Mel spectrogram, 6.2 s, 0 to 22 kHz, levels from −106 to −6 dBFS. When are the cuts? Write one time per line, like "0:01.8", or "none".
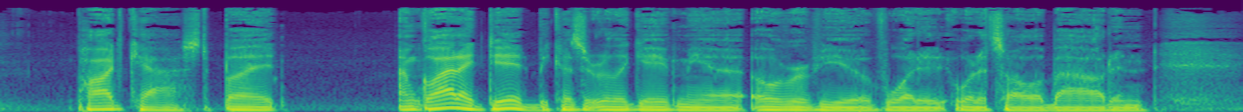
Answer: none

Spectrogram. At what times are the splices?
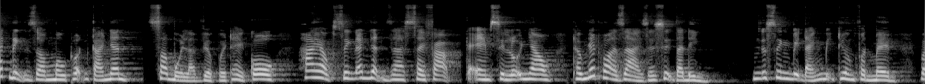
0:01.4
0:04.6
0:06.8

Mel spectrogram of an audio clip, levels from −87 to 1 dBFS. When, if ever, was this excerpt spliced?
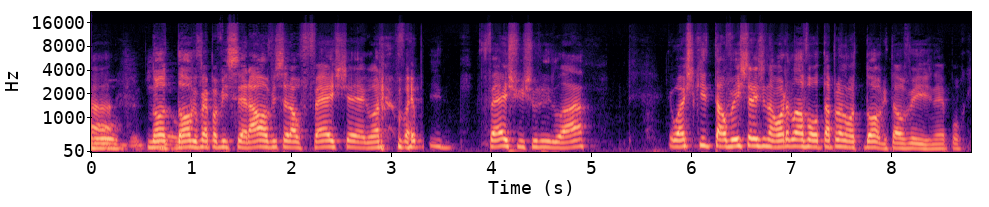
0:03.3

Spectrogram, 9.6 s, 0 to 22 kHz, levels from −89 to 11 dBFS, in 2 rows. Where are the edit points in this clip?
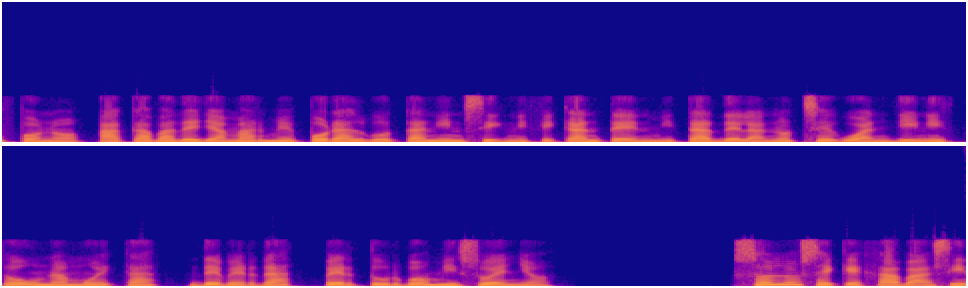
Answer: none

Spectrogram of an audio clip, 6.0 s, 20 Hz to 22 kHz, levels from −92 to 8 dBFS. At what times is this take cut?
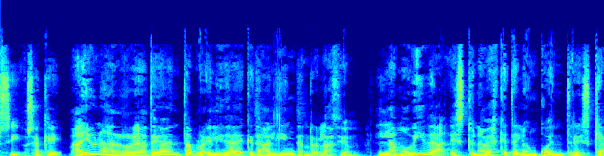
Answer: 0:01.8
0:02.5
0:03.0

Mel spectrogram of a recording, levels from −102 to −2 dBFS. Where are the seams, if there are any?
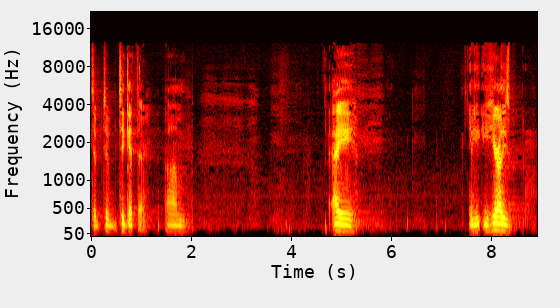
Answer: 0:04.7
0:07.6

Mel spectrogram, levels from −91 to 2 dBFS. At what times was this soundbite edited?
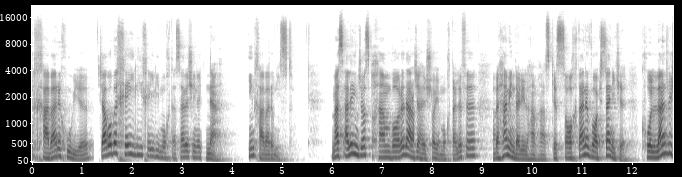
0:01.2
0:03.4
0:04.8
0:06.8
0:07.6
0:09.2

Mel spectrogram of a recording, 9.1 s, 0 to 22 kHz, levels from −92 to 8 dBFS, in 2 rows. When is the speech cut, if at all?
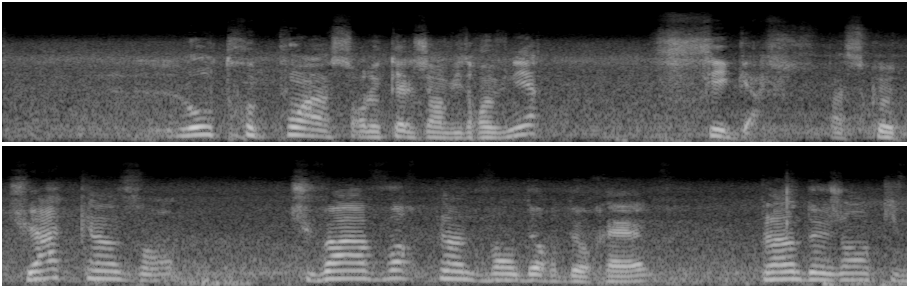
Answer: none

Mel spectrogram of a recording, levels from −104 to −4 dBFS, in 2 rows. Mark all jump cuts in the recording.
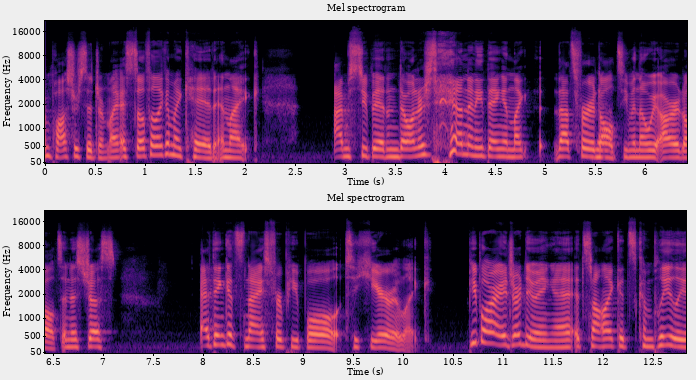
none

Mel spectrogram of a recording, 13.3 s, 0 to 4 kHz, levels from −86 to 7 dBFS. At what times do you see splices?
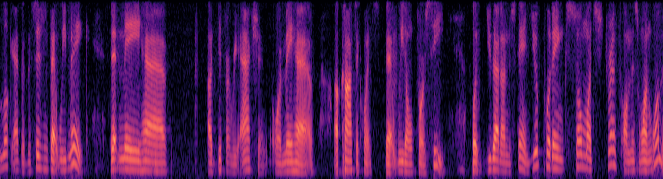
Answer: none

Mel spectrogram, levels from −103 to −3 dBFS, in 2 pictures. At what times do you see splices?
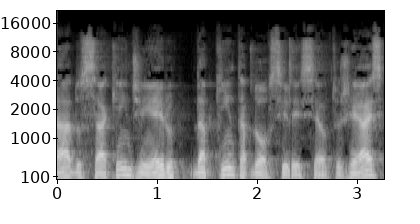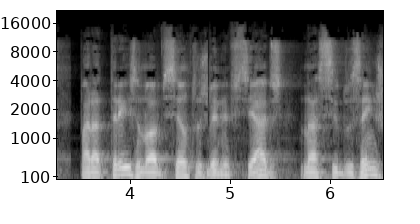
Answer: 0:01.5
0:01.9
0:02.3
0:03.4
0:04.0
0:04.8

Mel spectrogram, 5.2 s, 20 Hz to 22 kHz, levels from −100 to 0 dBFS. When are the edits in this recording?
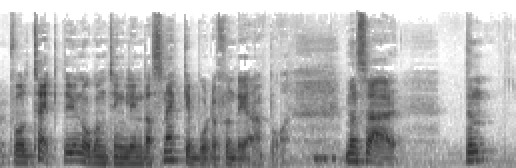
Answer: none

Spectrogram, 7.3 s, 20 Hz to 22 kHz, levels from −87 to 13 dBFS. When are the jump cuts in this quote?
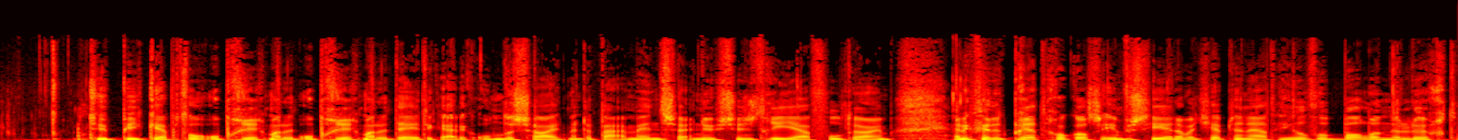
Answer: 0:01.5

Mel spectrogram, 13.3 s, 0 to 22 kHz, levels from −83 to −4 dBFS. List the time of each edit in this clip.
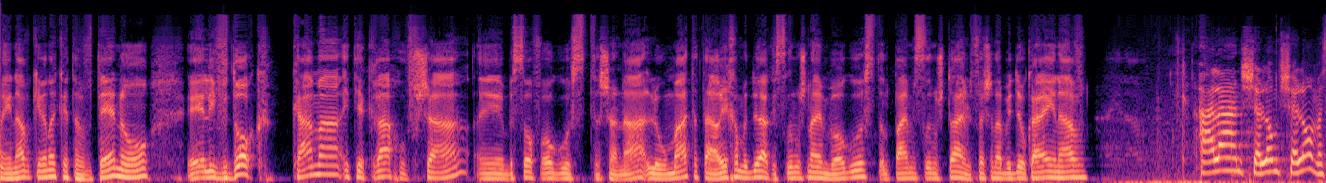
none

